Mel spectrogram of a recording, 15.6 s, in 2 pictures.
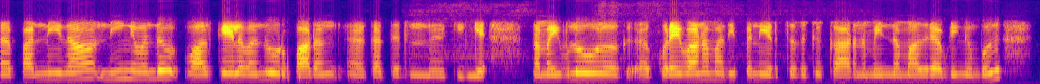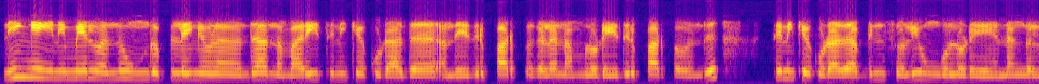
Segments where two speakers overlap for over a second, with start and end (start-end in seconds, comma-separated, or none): none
